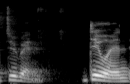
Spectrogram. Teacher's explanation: people pronounce the ing endings as in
